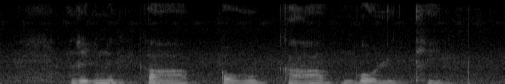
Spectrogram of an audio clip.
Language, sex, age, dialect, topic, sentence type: Chhattisgarhi, female, 25-30, Western/Budati/Khatahi, banking, question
